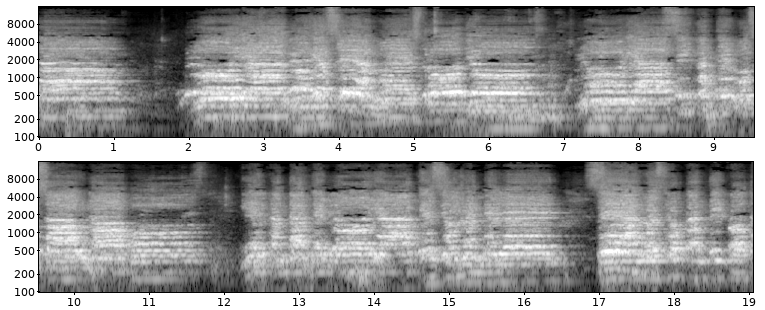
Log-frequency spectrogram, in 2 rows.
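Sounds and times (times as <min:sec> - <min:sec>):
church choir singing a hymn: 0:00.0 - 0:19.0.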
